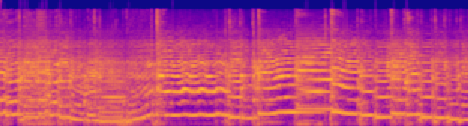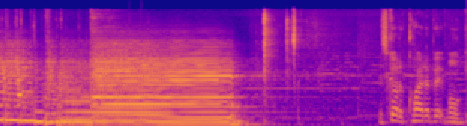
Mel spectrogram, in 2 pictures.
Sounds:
guitar, music, effects unit, distortion, musical instrument

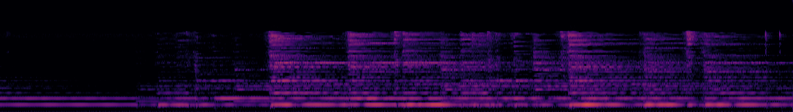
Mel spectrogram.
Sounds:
acoustic guitar, music, guitar, musical instrument, plucked string instrument, effects unit

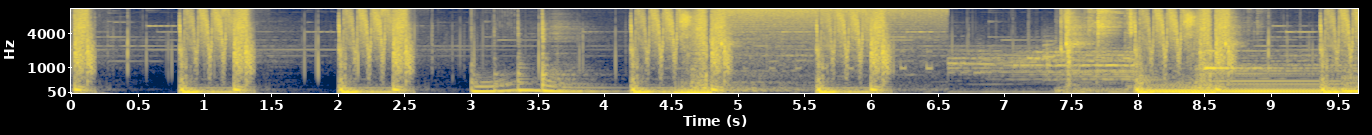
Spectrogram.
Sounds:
scratching (performance technique), music

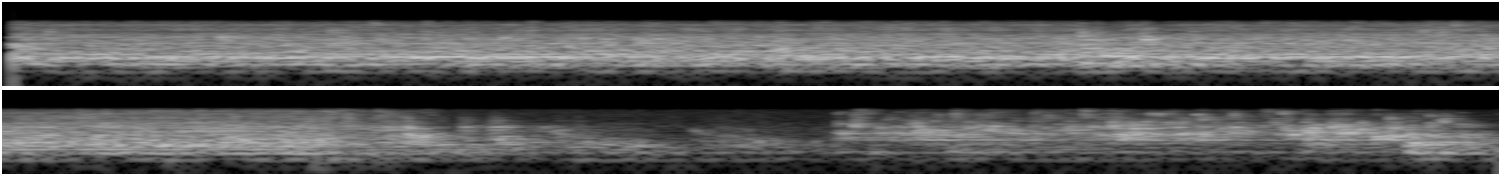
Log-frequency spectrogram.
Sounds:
bathtub (filling or washing), inside a small room

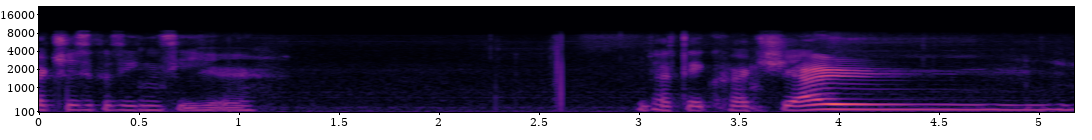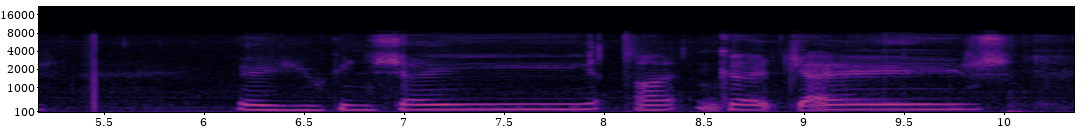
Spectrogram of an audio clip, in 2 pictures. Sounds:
speech

